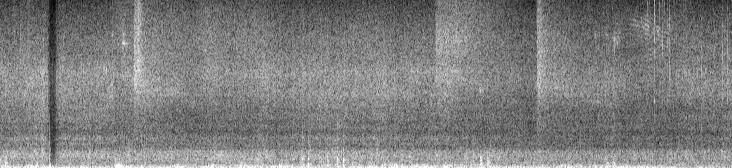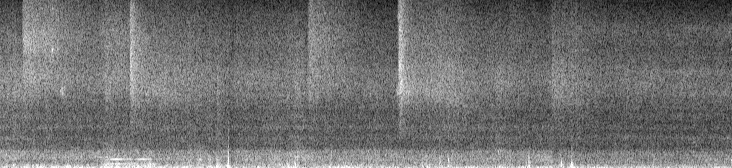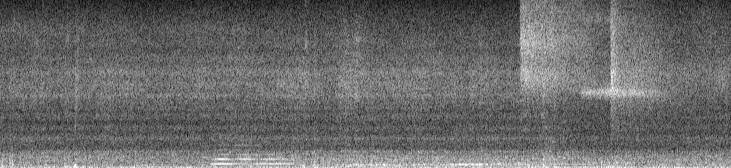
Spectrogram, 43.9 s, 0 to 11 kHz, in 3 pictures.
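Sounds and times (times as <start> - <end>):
train wheels rumbling on rails: 0.0 - 43.9
clacks over rail joints: 12.0 - 15.2.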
